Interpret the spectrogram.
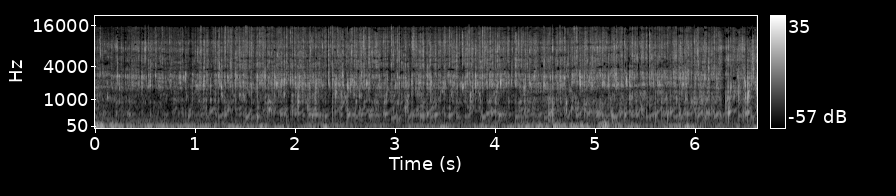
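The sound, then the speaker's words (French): Water trickles steadily in a fountain with thousands of baby clovers floating on the water, a continuous bubbling, splashing wash spread across high and low pitches at an even, moderate loudness with no voices. “Une fontaine avec des milliers de bébés trèfles qui flottent sur l'eau.”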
